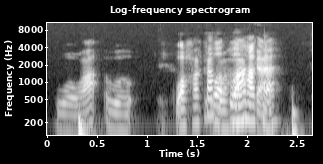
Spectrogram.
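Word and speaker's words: Oaxaca: learned how to spell the state in Mexico wa Waka o a x a CA yeah something like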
